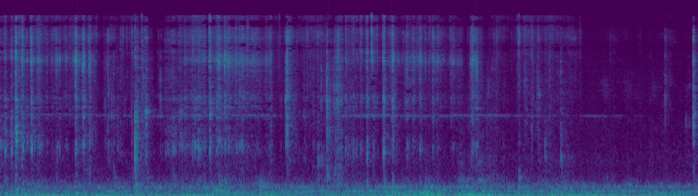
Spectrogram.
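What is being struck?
Bar of soap cut with a metal blade.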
